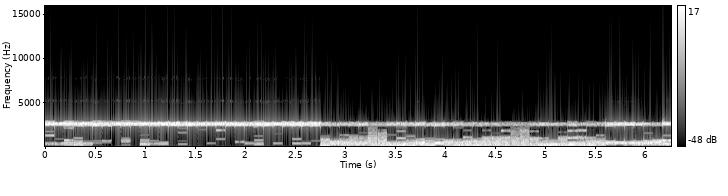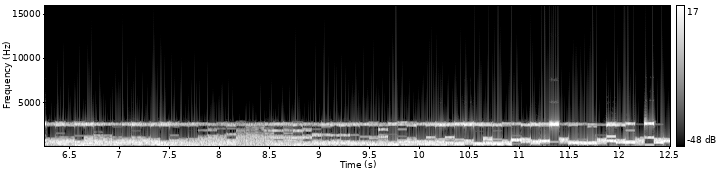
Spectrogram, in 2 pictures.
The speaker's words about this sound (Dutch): De interactie tussen die twee, dat geeft een heleboel fluctuaties heen en weer. Mm-hmm. Hebben ze gemeten en die frequenties hebben ze nadien omgezet in geluid. En dat klinkt zo.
